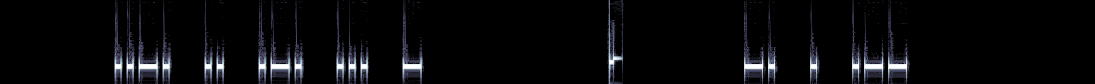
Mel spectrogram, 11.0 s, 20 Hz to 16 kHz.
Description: Morse code, heard as a keyed tone, about 20 wpm, spaced as for 14 wpm, 690 Hz. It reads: FIRST NEW
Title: 2x Character Spacing - Top 500 Words - 20wpm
